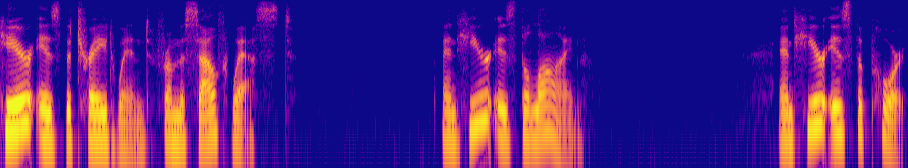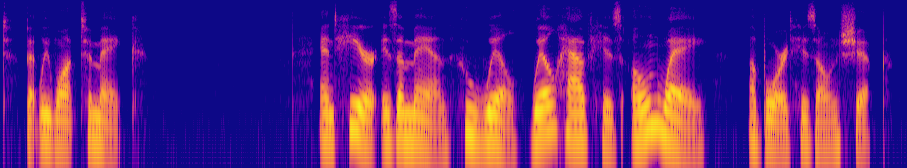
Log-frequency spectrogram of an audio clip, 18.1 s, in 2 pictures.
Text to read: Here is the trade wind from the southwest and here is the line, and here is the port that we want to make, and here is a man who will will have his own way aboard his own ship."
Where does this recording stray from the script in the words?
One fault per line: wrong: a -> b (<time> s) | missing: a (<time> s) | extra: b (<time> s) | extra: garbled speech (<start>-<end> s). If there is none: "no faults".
no faults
